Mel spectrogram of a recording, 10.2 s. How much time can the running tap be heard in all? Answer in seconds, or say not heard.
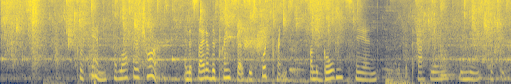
10 s.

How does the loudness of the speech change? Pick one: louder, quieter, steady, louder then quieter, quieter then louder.
quieter.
